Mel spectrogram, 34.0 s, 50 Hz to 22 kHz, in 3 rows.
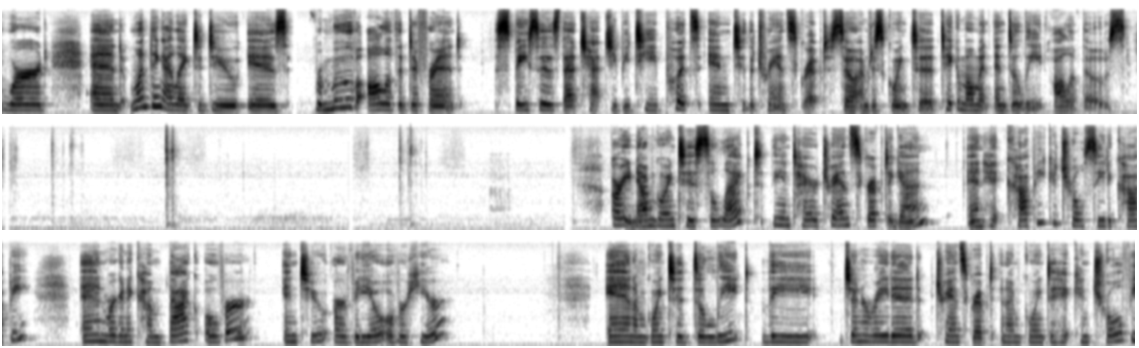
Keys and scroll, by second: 22.0 ctrl+c.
